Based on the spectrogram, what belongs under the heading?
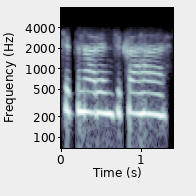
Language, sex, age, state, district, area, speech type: Hindi, female, 18-30, Bihar, Muzaffarpur, rural, conversation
